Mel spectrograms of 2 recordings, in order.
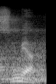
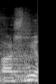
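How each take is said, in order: First: It has an 's' sound and ends 'mya'. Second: It has an 'sh' sound and ends 'mi'. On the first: The speaker calls it right. "জফলা হয়েছে তাই আসমিয়া" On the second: The speaker calls it wrong. "অশ্মি হবে না"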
